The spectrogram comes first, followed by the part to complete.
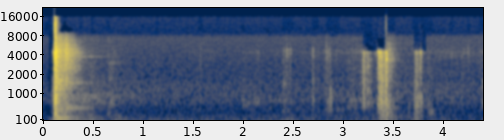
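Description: Air rifle shot: one sharp crack that dies away within half a second. About two and a half seconds later comes a quick run of clicks and knocks, loudest about three and a half seconds in.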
